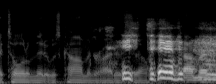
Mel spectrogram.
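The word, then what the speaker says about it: Kamen Rider: earlier indirectly when we were talking about the common Riders because you corrected me so I had to remember that you corrected me and Lane continued to say Cayman Riders after I told him that it was common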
